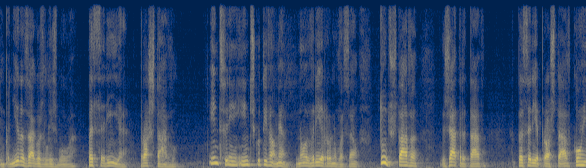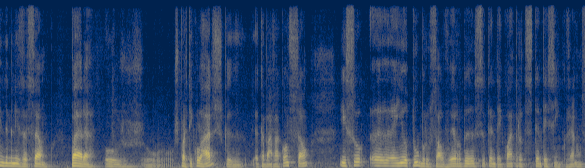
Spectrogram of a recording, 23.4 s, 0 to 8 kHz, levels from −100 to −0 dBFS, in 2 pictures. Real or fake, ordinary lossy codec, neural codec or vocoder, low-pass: fake; none; codec, 16 kHz, 8 kbps, FreqCodec, smaller model; none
